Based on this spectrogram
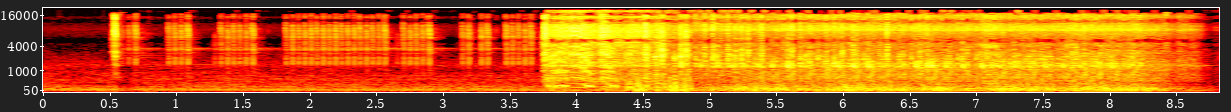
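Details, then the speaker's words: Kubota KX121-3 excavator diesel after fuel shutoff solenoid replacement: solenoid click, then cranks, fires and runs evenly before shutting off cleanly; normal start and shutdown. "And it shuts it off."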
